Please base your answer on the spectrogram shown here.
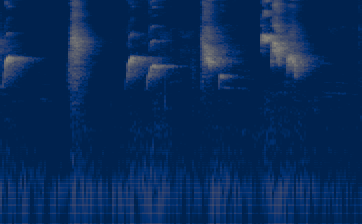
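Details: Masteran song of a white-rumped shama, used to train other birds: six loud phrases about half a second apart, clear whistles bending downward mixed with harsh bursts, ending in a slurred falling flourish.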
